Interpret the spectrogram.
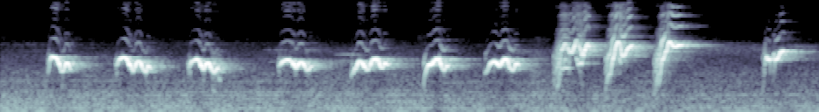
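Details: White-rumped shama singing as a lure to get another shama to respond: about eight similar husky falling notes spaced roughly every half second, then three louder high rising whistles and one last note; faint hiss behind.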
